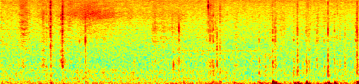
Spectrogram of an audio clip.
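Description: A round, hollow, rigid woven rattan bag is held in both hands and tapped and scratched on its woven face with long nails. Faint dry scratching gives way to about nine soft, dull taps with a low hollow thump and brief bright clicks that die away almost instantly.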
